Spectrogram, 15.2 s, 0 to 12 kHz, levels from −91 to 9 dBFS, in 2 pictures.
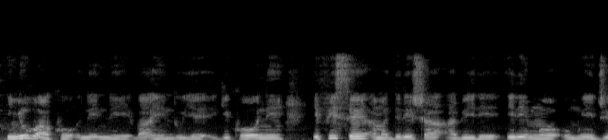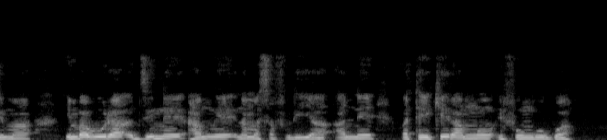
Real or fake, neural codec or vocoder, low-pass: real; none; 7.2 kHz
